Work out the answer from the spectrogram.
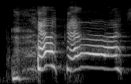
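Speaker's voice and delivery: a high, squeaky giggle; squealing laugh. Real, not acted. Laughs at herself.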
